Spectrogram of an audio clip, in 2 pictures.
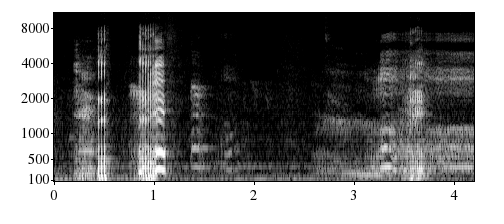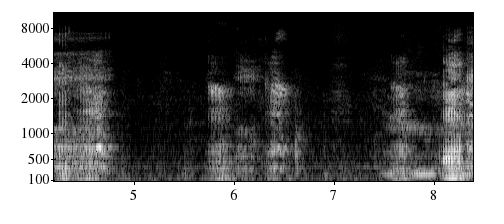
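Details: Pig from Indonesia grunting while breathing and eating; two sharp snorts open, followed by a longer rough, buzzy grunting stretch and scattered short grunts toward the end.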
